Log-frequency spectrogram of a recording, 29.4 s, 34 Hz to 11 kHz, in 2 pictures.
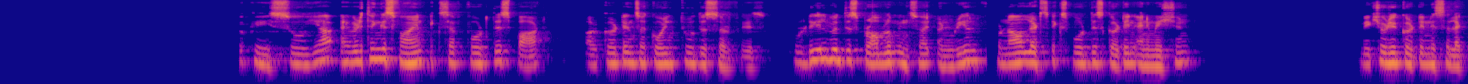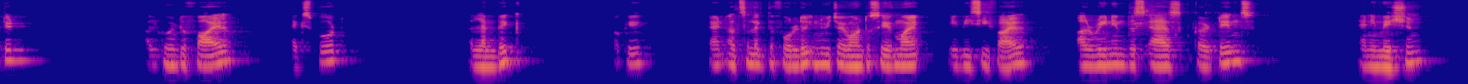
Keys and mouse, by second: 1.9-2.7 alt+shift+middle drag, 4.2-5.0 alt+shift+middle drag, 7.0-7.4 alt+shift+middle drag, 7.4-8.0 middle drag, 8.8 middle drag, 9.3-9.7 alt+shift+middle drag, 10.2 alt+middle click, 10.7 middle drag, 11.2-11.6 alt+shift+middle drag, 11.6 middle click, 12.4-12.8 shift+middle drag, 13.2 shift+middle drag, 16.3-19.4 drag.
